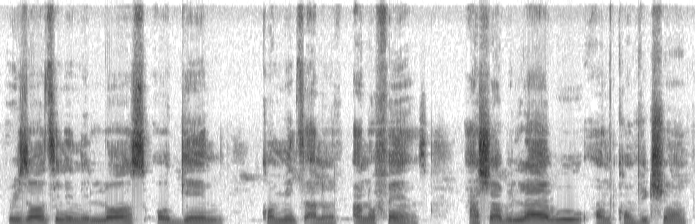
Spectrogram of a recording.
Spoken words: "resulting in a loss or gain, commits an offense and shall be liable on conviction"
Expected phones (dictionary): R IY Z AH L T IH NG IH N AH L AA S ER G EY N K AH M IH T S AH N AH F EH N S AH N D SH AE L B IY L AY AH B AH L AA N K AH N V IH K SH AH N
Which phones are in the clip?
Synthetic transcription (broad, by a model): R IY Z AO L T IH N IH N AH L AA S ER G EY N K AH M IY T AH N AH F EH N S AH N SH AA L B IY L AY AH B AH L AA N K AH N V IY K SH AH N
